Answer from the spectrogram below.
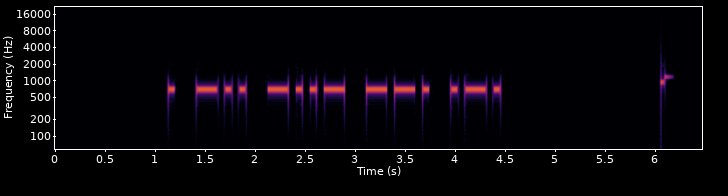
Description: Morse code, heard as a keyed tone, about 17 wpm, 700 Hz. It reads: EDXGR
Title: Code Groups - 5 Letters - 17wpm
